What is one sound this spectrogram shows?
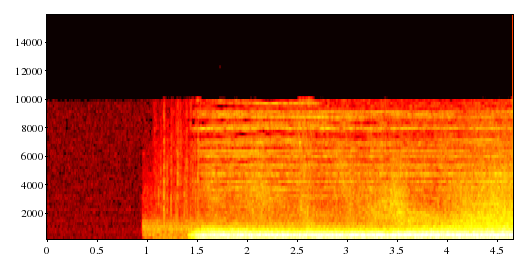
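Loud, steady fantasy game music begins abruptly and plays on.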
